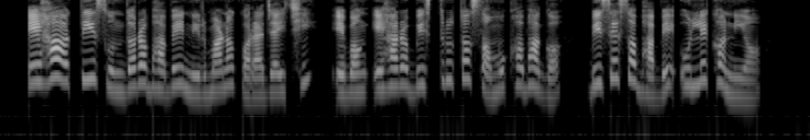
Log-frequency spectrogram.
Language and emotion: Odia, neutral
